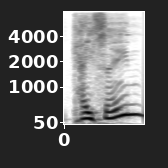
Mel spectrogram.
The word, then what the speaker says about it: casein: It uses a precision fermentation method to produce casein. That's how I pronounce it.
